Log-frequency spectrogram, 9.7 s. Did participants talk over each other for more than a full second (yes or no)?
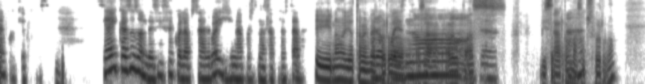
yes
